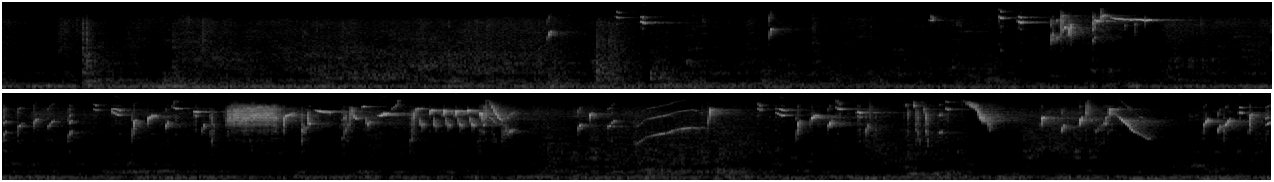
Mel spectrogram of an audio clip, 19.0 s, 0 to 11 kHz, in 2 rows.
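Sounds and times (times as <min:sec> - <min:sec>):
finch song twittering: 0:07.0 - 0:08.7, 0:09.5 - 0:19.0.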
